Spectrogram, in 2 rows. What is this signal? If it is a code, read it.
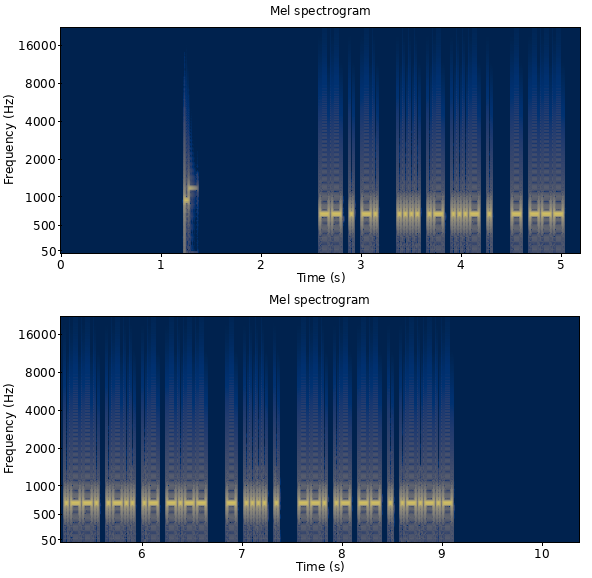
Morse code, heard as a keyed tone, about 40 wpm, 700 Hz. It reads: MEN HAVE TO PLAY THE GAME.
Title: Sentences from Top 1000 Words - Review Part 3 - 40wpm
